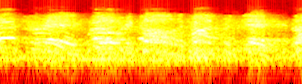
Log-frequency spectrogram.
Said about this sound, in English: There were protesters and activists shouting their demands and concerns. Some scientists felt that there was too much shouting, too much talk about social issues, not enough scientific discussion.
